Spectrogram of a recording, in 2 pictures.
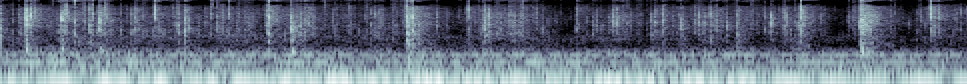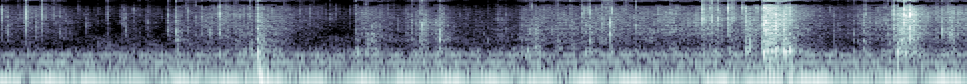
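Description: A strip of clear plastic bubble wrap is held in both hands, squeezed, crinkled and popped with long pink nails. Bright, dry crinkling runs throughout, broken by irregular sharp pops and crackles over a faint steady low hum. The loudest, harshest pops come near the end.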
